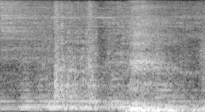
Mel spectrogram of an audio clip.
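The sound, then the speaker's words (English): A tiger growls in a deep, rumbling rasp that swells louder near the end. It is alone, with no voices. “The tiger growled at that news item.”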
